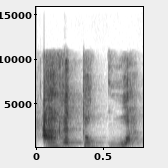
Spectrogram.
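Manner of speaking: ordinary talk, nothing marked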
